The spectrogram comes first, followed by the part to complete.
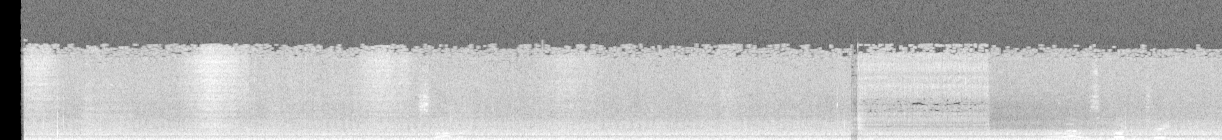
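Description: Vehicle engine idling with a steady low rumble, with quiet voices near the end.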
